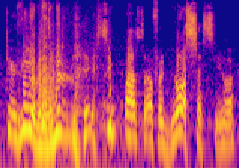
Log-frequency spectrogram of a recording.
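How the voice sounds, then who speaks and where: A man's voice: sits high, animated, moderate pace, gravelly, dark tone. An older man from the south of Minas Gerais, a retired doctor in his eighties, telling his life story in a folksy way with chuckles. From south of Minas Gerais, Brazil.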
